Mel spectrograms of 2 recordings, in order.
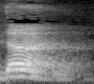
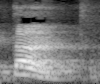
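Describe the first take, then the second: First: The word begins with a d sound. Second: The word begins with a th sound. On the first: The speaker is from Brooklyn. "in Brooklyn, they say done" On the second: The speaker is from Queensbridge. "Queensbridge, they say thun"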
